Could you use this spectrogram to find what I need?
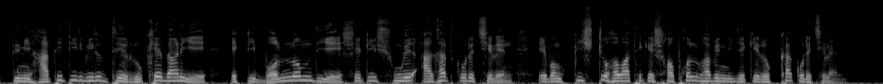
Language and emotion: Bengali, neutral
